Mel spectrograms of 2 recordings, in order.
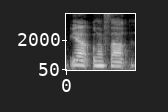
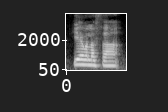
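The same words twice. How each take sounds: First: Said in the usual way. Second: Louder, brusque take on the man's words; curt shop man. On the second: Retold or imitated. Charity shop man picking through her bag, louder and brusque. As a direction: play the dismissive sorter grabbing items.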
